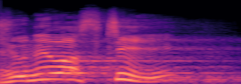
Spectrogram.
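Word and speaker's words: university: Wrong, ये गलत होगा, क्योंकि जब यूनिवर्सिटी का मैं तलफ़ुज़ देखूं तो यू नी वास्टी, तो यहां पर फर्स्ट हमारे दो शराइत है।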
